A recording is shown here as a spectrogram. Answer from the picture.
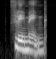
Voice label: "flaming", Indian

